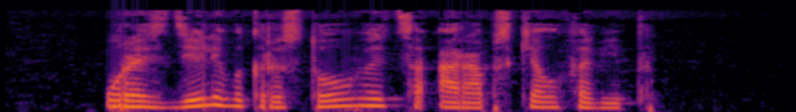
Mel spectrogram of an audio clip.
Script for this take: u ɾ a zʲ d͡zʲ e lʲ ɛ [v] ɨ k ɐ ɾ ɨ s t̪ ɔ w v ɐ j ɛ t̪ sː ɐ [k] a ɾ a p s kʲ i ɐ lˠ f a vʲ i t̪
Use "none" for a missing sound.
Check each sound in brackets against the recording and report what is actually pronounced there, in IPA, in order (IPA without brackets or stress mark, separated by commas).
v, ʔ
